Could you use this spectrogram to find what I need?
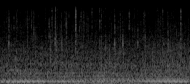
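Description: Flames crackle.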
